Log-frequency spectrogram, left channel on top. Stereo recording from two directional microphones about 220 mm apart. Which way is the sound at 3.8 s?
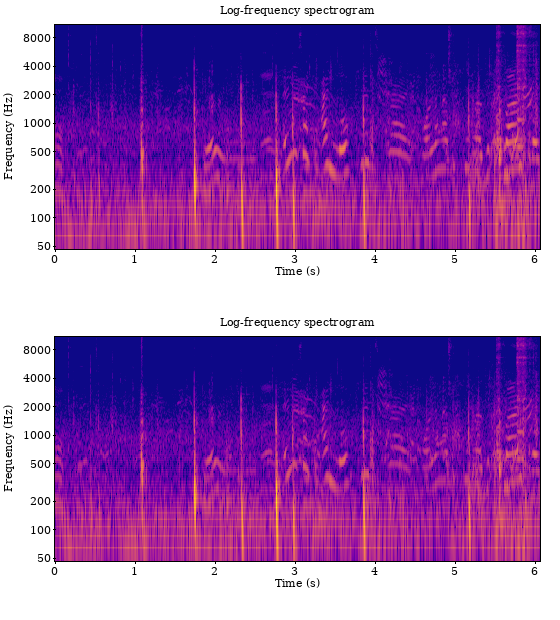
35° right (ahead or behind).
